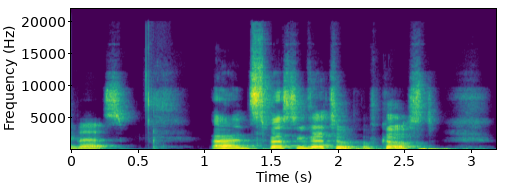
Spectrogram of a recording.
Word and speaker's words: Wurz: George has jumped on the board alongside Alexander Wurz. That's not how you say it. Wurz. Is he from Germany? Would you say Wurz? Yeah, I'd say Wurz.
